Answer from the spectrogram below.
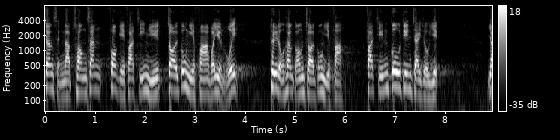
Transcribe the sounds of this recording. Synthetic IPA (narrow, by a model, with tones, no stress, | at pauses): t͡ʃœː˥ŋsɪ˨˩ŋlaː˨p̚t͡ʃʰɔː˧ŋsɐ˥nfɔː˥k̬e˨jfaː˧t̚t͡siː˨˥njyː˨˧t͡sɔː˧jkʊ˥ŋjiː˨pfaː˧wɐ˨˥jyː˨˩nwuː˨˥j | t̪ʰɵ˥ɥt̪ʊ˨ŋɦœː˥ŋkɔː˨˥ŋt͡sɔː˧jkʊ˥ŋjiː˨pfaː˧ | faː˧t̚t͡siː˨˥nko˥wt̪yː˥nt͡sɐ˧jt͡so˨wjiː˨p̚ | j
